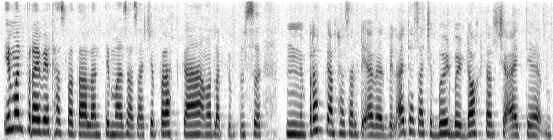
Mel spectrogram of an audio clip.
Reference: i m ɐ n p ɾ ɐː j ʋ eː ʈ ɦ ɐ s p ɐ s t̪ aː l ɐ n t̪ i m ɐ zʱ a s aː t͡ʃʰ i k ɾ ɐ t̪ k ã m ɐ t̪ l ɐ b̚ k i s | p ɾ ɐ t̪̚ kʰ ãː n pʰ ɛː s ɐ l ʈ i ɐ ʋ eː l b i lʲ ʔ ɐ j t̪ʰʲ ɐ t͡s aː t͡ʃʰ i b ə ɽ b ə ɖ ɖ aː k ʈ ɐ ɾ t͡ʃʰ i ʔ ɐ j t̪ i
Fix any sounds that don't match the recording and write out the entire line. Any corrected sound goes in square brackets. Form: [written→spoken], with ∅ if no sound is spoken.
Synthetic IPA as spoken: i m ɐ n p ɾ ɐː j ʋ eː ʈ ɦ ɐ s p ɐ [s→∅] t̪ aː l ɐ n t̪ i m ɐ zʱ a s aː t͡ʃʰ i [k→p] ɾ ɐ t̪ k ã m ɐ t̪ l ɐ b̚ k i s | p ɾ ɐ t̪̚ [kʰ→k] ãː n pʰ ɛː s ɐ l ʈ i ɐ ʋ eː l b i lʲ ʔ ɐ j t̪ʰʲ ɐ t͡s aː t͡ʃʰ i b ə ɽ b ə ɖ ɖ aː k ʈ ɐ ɾ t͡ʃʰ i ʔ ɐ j t̪ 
